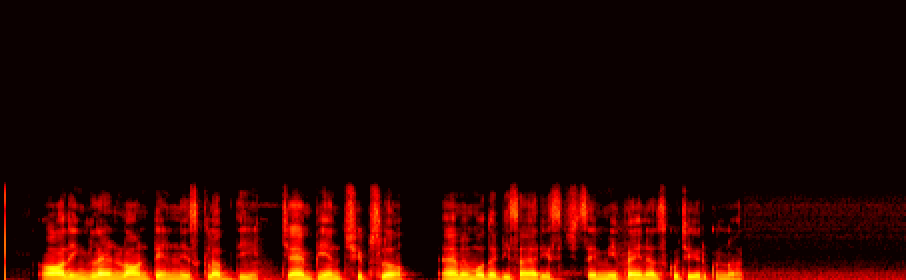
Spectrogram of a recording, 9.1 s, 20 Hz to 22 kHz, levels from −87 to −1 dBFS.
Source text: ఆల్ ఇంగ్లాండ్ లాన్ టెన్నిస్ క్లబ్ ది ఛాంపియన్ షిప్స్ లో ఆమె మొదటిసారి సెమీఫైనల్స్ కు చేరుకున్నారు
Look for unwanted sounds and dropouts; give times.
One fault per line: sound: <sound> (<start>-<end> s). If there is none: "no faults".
no faults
